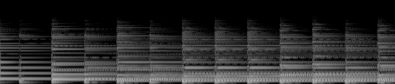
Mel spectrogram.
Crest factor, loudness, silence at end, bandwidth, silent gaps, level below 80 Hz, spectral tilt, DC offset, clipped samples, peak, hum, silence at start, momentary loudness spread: 16 dB; -29 LUFS; 0 s; 9.8 kHz; none; -56 dBFS; -6.5 dB/octave; under 0.1%; under 0.1%; -12 dBFS; none; 0 s; 3 LU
